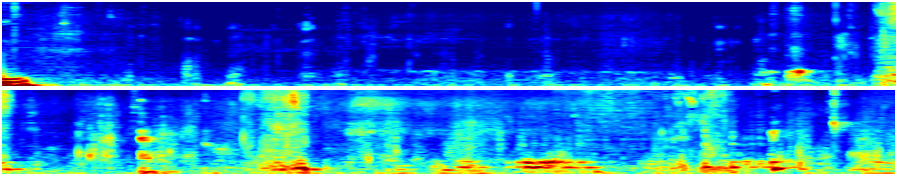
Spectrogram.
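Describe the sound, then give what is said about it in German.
Someone chews and crunches asparagus served with asparagus butter. Soft bites and moist munching grow busier partway through, mixed with people talking. “Und ich esse schon mal den Spargel.”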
